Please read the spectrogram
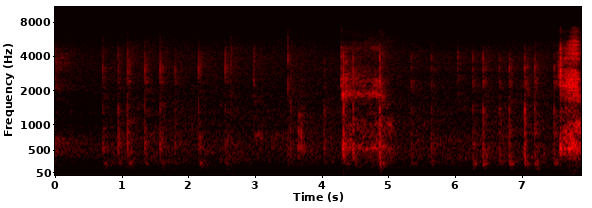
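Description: Faint, irregular ticks of a stylus tapping and clicking on a tablet screen during handwriting, with a brief soft rustle about four seconds in.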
